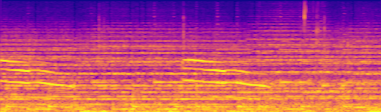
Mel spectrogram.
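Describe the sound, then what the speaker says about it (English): Cats meowing in the video game Star Ocean First Departure R, a steady run of overlapping plaintive mewing calls, close and continuous for several seconds with no talk over them. "Kitties!"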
